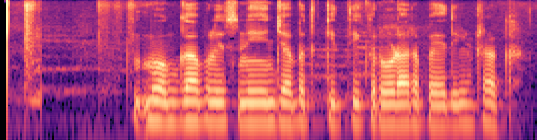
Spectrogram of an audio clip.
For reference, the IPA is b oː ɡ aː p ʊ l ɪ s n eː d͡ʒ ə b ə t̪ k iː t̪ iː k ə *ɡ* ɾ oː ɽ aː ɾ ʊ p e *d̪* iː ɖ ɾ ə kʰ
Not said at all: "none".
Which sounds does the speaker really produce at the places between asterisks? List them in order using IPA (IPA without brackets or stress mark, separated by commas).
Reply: none, d̪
